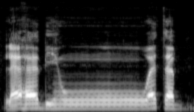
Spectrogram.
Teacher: Jika ada tanwin atau nun sukun berdampingan dengan huruf waw atau huruf yang lain yang 4 tersebut, maka harus dibaca dengan dimasukkan. Lahabin, kemudian disertai dengan gunnah, ditahan 2 harakat. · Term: idgham bigunnah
